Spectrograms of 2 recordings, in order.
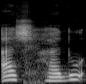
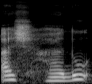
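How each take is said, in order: No difference in how they are said.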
